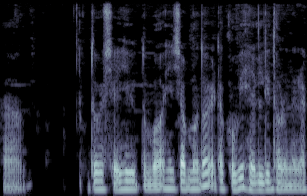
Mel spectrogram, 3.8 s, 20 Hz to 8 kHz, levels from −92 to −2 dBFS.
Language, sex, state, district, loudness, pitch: Bengali, male, West Bengal, Kolkata, -28 LUFS, 115 Hz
